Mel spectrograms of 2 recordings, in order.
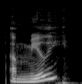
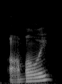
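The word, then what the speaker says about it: Amélie: of this movie, but I think it's pronounced Amelie. Amelie. Because it's got like the accent over the E. So, but I want to say it's like French.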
